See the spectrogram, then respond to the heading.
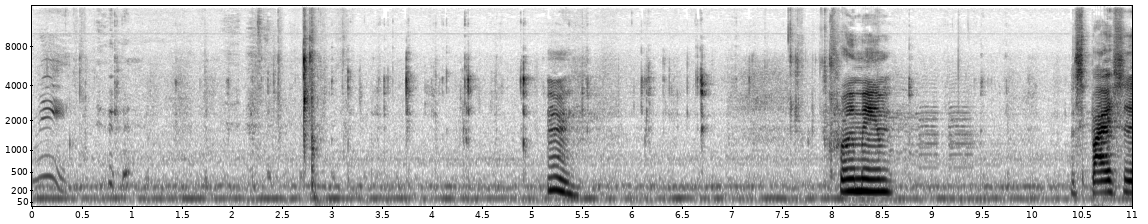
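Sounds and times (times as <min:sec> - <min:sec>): chewing pizza: 0:00.3 - 0:10.4
person humming: 0:08.7 - 0:09.5.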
